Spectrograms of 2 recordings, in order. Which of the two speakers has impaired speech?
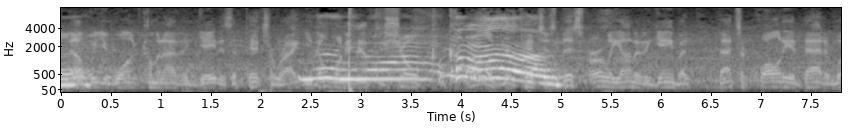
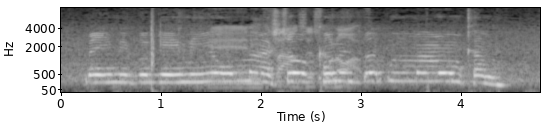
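The second: cerebral palsy; from birth.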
